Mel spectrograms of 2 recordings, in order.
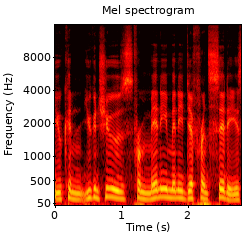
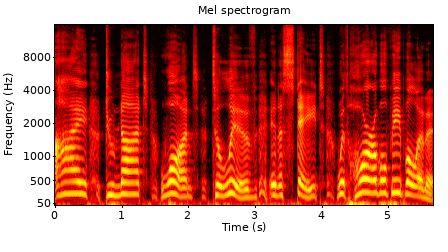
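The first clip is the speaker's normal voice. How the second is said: mock loud, high, drawn-out scream; 8 semitones higher, 5 dB louder than usual. Retelling the mother's reaction when told, acting out her top-of-lungs yell. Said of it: "She yelled at the top of her lungs".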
